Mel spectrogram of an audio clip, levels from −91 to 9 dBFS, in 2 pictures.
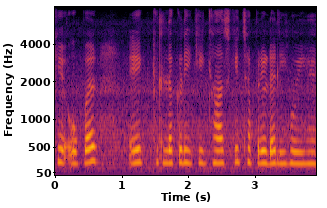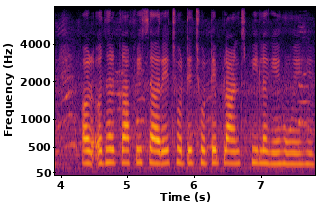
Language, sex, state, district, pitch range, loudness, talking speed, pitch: Hindi, female, Chhattisgarh, Raigarh, 210-230 Hz, -17 LUFS, 170 wpm, 220 Hz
